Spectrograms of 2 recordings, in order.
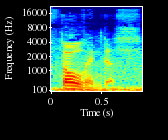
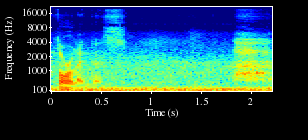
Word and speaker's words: Tholindus: It's Tholindus, not Thorlandis.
